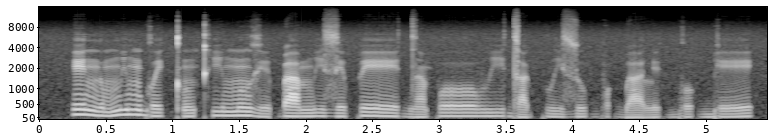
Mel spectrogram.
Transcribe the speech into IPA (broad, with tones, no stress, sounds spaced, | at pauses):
e˦˨ n ʊ˨ m i˦ m ɡʷ e˨ kʼ ũ˨ kʰ i˦ m ũ˦ ɣ ɪ˨ ɓ a˨ m i˨ z ɪ˨ p eː˦˨ d ã˨ p oː˦ β i˦ d a˨ kʷ i˦˨ z u˦ b ɔ˦ ɡ͡b a˨ l ɪ˨ ɡ͡b o˦ ɡ͡b e˨˦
